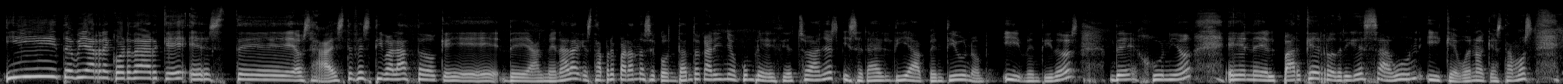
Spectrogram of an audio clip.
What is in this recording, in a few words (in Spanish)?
promo corta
